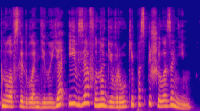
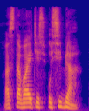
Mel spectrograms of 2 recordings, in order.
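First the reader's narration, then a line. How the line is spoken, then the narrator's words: Angry male growl. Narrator (Russian): зло рыкнул мужчина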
